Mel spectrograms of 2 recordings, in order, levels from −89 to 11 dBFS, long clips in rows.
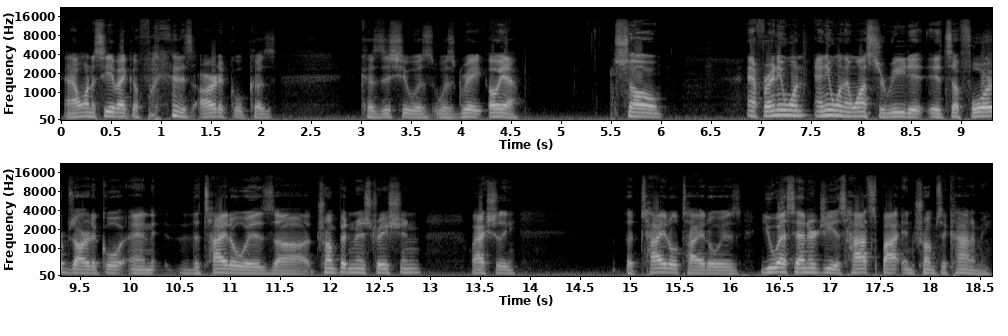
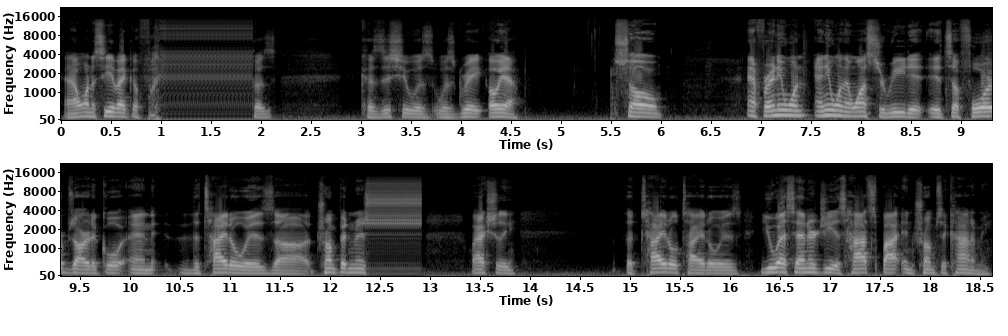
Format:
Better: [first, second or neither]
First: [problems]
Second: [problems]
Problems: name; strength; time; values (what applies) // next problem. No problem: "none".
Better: first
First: none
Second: audio freezing; at 1 s for 1 s and at 12 s for 0.5 s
